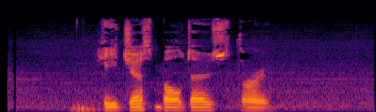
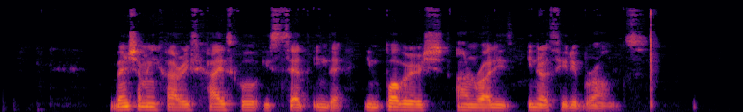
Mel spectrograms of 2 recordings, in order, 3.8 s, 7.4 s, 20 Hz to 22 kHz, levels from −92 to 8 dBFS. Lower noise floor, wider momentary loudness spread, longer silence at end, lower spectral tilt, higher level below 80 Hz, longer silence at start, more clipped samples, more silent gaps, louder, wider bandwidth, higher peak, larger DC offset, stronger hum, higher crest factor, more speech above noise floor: second, -48 dBFS vs -74 dBFS; about the same, 12 LU vs 11 LU; first, 1.05 s vs 0.9 s; about the same, -4 dB/octave vs -4 dB/octave; first, -54 dBFS vs -66 dBFS; second, 0.7 s vs 1.1 s; neither; neither; first, -18 LUFS vs -27 LUFS; second, 11.5 kHz vs 16.5 kHz; about the same, -2 dBFS vs 0 dBFS; neither; neither; second, 20 dB vs 28 dB; second, 30 dB vs 47 dB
